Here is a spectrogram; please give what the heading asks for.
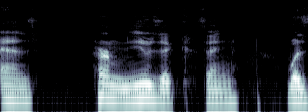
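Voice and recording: The intonation stays fairly level in this reading aloud in a natural voice.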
